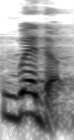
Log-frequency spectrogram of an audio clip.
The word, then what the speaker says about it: weather: ওয়েদার বলবে না, লাস্টের র উচ্চারণ হবে না, ওয়েদার।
